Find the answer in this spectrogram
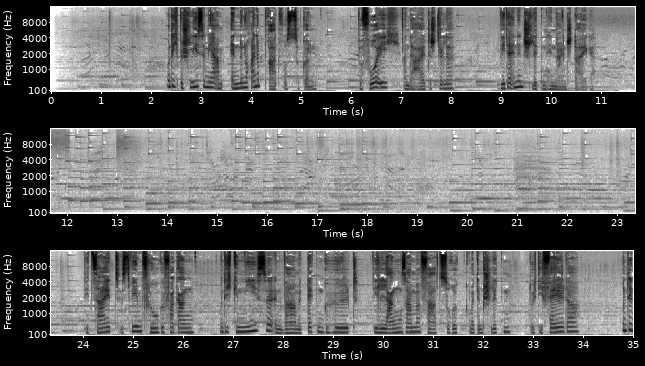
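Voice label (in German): entspannung weihnachten traumhafte winter phantasiereisen, weibliche Stimme; Mein Ausflug mit dem Pferdeschlitten zu einem märchenhaften Weihnachtsmarkt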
